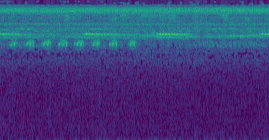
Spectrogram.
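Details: Chirping insects filmed from a fixed camera: a constant high-pitched buzzing chorus with a series of rapid, evenly spaced chirps near the start, about four per second.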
